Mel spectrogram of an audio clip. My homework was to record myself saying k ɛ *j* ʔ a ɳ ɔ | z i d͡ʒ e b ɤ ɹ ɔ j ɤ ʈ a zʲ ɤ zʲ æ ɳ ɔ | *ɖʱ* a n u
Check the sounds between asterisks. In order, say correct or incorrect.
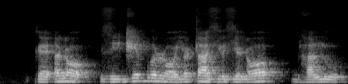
incorrect: none, correct

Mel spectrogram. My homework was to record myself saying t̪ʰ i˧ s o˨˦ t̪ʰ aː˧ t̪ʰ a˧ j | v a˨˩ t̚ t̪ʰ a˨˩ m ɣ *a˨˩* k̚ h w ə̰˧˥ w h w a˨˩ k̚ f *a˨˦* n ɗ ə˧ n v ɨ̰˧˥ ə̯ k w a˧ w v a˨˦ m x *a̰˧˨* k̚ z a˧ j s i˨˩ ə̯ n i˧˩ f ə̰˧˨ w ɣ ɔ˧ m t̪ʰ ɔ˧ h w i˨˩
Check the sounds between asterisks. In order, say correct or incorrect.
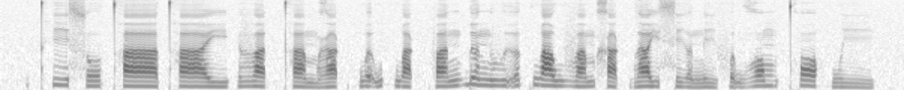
correct, correct, incorrect: a˨˩

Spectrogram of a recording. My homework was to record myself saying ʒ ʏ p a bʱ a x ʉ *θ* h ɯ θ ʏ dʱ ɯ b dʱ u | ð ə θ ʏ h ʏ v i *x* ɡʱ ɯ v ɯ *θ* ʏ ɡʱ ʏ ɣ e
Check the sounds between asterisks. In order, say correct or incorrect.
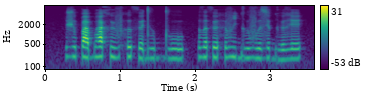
incorrect: v, incorrect: none, incorrect: z

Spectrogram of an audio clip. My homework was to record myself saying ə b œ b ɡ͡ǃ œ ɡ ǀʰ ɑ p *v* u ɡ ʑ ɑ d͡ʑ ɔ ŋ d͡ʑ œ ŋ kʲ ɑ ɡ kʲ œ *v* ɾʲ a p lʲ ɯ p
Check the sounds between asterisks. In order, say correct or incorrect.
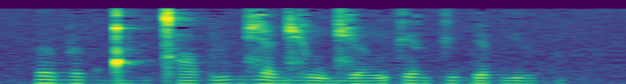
correct, incorrect: b

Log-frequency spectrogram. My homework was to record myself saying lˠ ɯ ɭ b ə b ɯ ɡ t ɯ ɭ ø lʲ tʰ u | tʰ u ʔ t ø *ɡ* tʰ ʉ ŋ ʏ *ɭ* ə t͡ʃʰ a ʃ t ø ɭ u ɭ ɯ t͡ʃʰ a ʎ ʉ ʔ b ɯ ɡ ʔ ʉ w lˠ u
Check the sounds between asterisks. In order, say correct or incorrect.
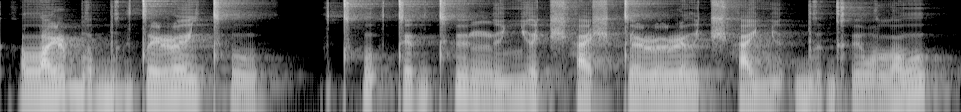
correct, incorrect: ʎ

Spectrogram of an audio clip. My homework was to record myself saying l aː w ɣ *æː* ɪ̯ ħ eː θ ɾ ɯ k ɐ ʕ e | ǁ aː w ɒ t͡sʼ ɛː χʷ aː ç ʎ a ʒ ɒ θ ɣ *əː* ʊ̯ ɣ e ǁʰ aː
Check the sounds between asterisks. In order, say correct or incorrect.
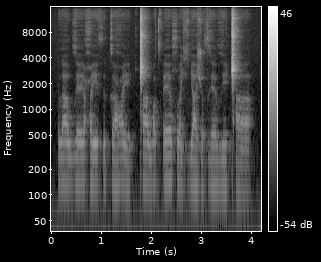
incorrect: ɛː, incorrect: ɛː

